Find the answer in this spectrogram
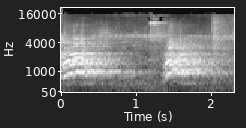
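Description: A voice calling out twice, each a long high-pitched call that rises at the start and is then held, in a large hall.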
